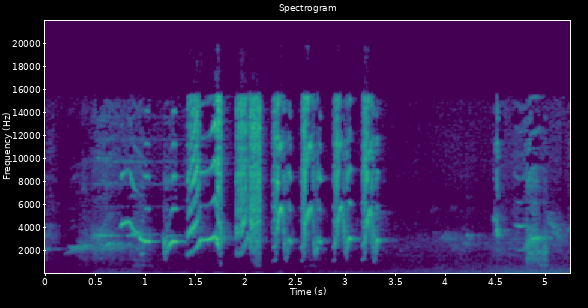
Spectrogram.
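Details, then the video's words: Young black-winged myna in chatty rolling song, used as a model for training birds: bent high whistles alternate with rapid harsh clicks for about three seconds, then the bird falls quiet over a low hum. "Suara Jalak putih Muda Gacor Ngeroll - Masteran dan pancingan Burung jalak"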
